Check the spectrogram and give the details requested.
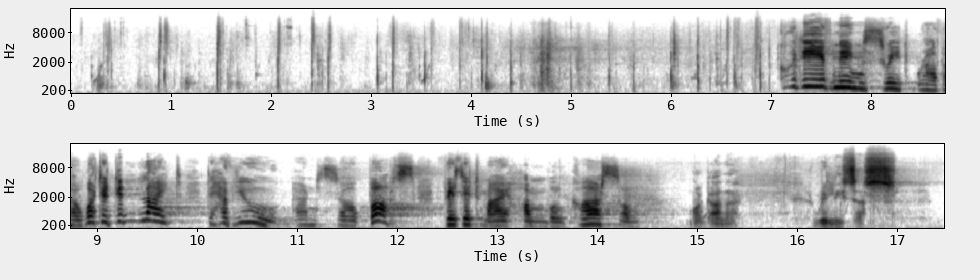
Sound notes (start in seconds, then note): none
